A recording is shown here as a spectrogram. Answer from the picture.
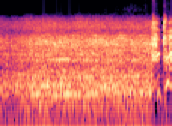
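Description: Steady rushing noise of a moving vehicle heard from inside it, swelling slightly.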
